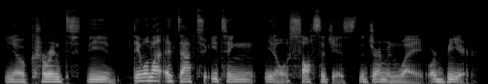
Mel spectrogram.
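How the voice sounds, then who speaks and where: A young American man hosts a solo podcast, offering unscripted opinions in a rambling style packed with fillers and restarts. His mid-range, dark-toned voice is animated and moderately paced but growing tired. The studio sound is clean with no echo.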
